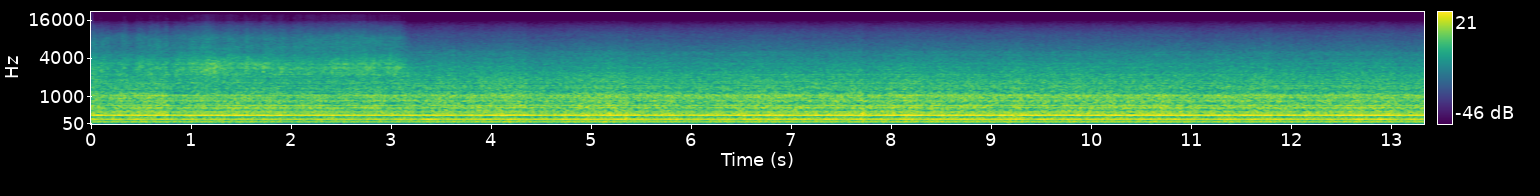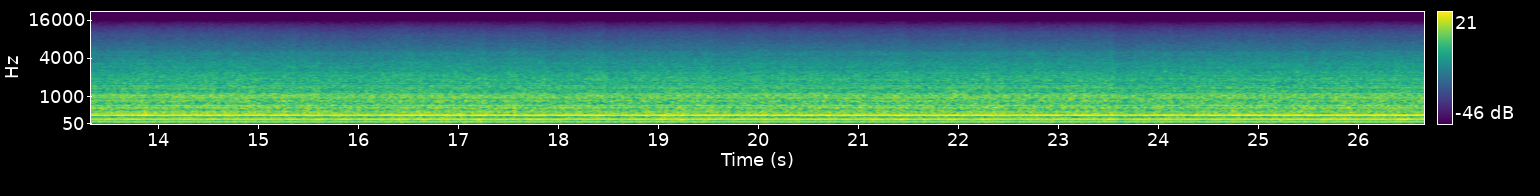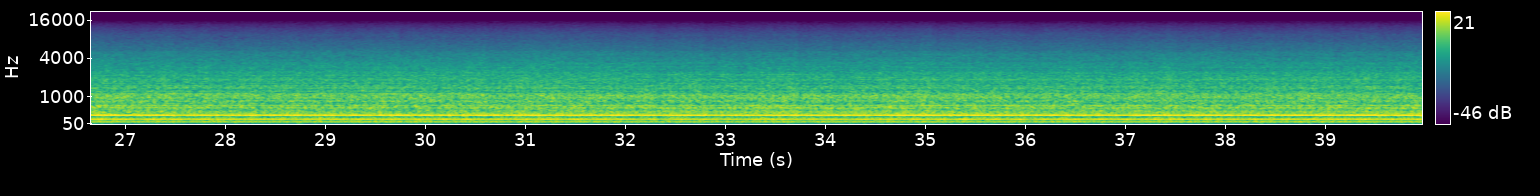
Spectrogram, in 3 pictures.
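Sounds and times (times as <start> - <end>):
sawmill engine droning: 0.0 - 6.0.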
